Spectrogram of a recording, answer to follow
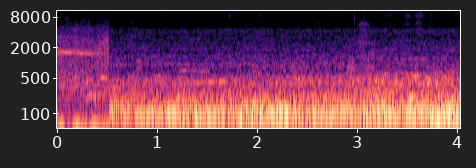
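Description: Steady low rumble of an electric city tram running, heard from inside the passenger cabin. It starts about half a second in, after a brief moment of street sound.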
